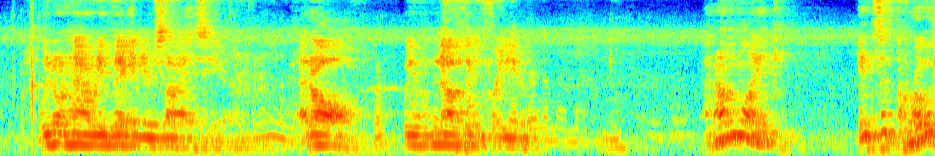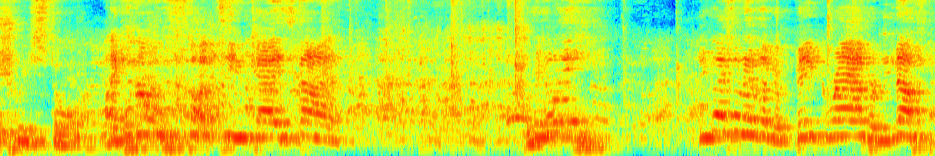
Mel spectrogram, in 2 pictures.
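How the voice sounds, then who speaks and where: Crowd noise and audible room echo surround the speaker. The pace is moderate, with very wide pitch swings and long, frequent pauses. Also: man, high pitch for a man. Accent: American. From Oklahoma. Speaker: stand-up comedian. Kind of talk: stand-up. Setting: stage with audience. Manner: animated.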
